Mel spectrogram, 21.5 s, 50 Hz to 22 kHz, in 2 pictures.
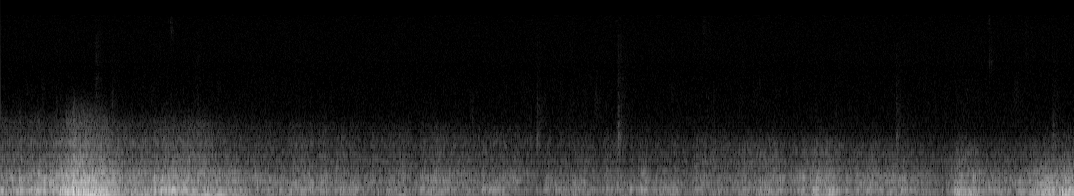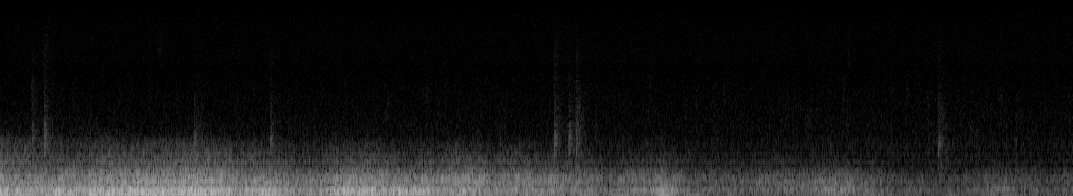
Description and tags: STE-050-quiet rumble thunder
Live recording of a thunderstorm with a long rumble.
recording, rumble, Thunder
